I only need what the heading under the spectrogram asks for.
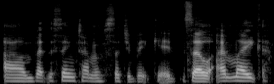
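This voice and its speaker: A woman's voice: deep voice, steady tone, a little fast, darkish tone, no room sound, studio quality. Chatty thirty-something woman, a little nasal. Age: 30s. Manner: rambling, laughs often, lots of "like" and "um"; packing clothes while talking. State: slightly nasal from a cold. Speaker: vlogger. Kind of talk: casual chat. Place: child's bedroom at home.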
